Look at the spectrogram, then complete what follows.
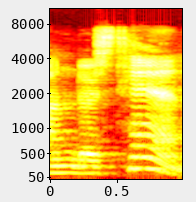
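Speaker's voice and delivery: understand, with stress on final syllable -stand. Teaching metrical feet with an example word, stress on last syllable of understand. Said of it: "The two first syllables are unstressed, while the last syllable is being emphasized".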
